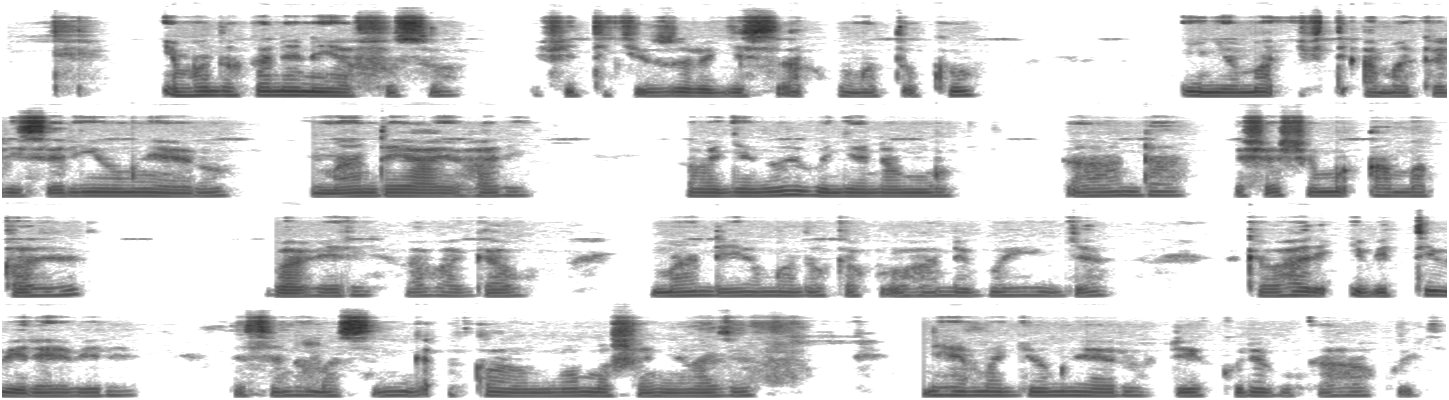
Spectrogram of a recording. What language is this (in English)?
Kinyarwanda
